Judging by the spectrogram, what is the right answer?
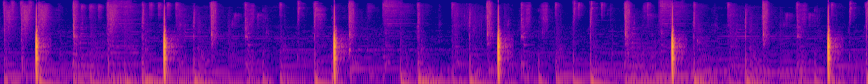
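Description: Chess-board move sound effect: a sharp wooden click each time a piece is placed, six times at an even pace of about one every one and a half seconds. Soft background music plays underneath.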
